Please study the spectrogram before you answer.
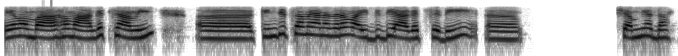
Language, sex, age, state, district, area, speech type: Sanskrit, female, 18-30, Kerala, Thrissur, rural, conversation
